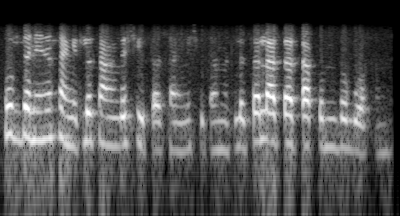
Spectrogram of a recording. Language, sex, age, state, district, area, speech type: Marathi, female, 45-60, Maharashtra, Buldhana, rural, conversation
